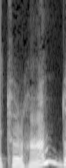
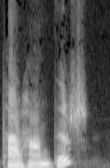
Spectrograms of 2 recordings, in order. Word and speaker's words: Turhan: Annesi Turhan, doğru okunuşu Tarhan'dır.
